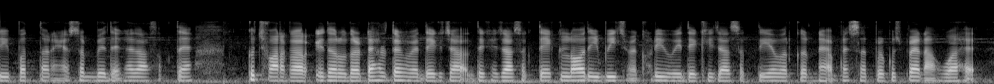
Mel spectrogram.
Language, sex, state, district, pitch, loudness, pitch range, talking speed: Hindi, female, Uttar Pradesh, Varanasi, 175 Hz, -19 LUFS, 170-180 Hz, 225 wpm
